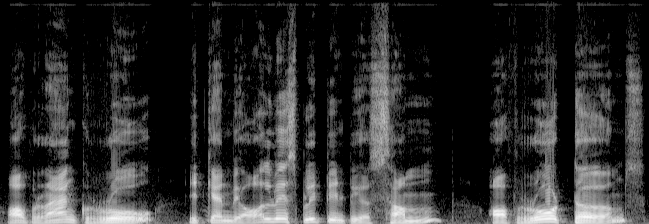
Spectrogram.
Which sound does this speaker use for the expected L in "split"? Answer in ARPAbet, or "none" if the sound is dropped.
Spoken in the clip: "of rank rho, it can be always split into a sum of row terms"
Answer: L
